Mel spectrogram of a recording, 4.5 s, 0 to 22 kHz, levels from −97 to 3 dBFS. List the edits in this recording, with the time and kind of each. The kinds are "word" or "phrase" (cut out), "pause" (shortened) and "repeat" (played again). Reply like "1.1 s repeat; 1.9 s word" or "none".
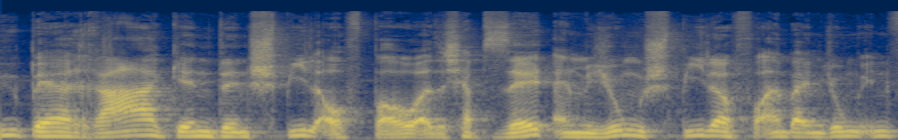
2.8 s word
